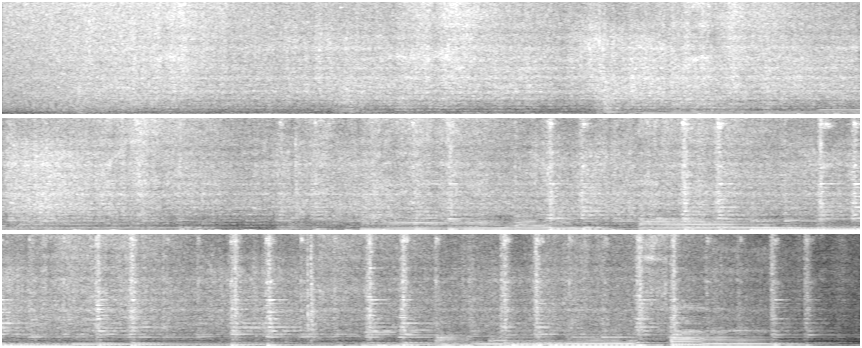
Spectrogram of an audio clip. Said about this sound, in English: evolving into pure white noise, like just this gentle hiss, flat, perfect, neutral, blank hiss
